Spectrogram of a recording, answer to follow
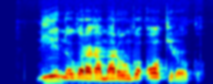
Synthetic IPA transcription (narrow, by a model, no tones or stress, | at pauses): nienɔɣɔɾaɣamaɾoːŋɡɔʔɔkɪɾɔkɔ̰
